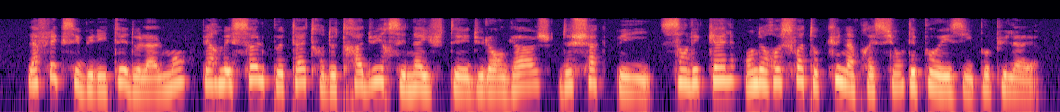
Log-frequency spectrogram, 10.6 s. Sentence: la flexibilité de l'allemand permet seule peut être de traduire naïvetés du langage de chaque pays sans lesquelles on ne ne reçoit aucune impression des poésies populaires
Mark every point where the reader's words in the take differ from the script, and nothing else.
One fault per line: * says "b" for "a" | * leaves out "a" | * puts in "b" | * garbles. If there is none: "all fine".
* puts in "ces"
* leaves out "ne"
